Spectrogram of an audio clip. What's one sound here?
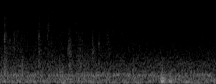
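Footsteps clank on a metal ramp.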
